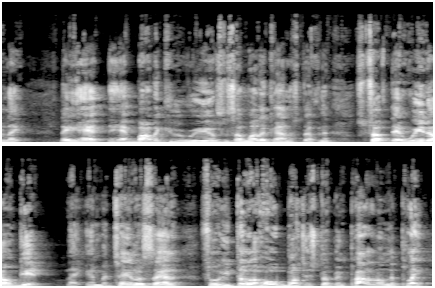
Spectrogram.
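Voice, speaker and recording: A man telling a long story in a casual, rambling, colloquial way, often restarting his sentences. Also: a little high. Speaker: vlogger.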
